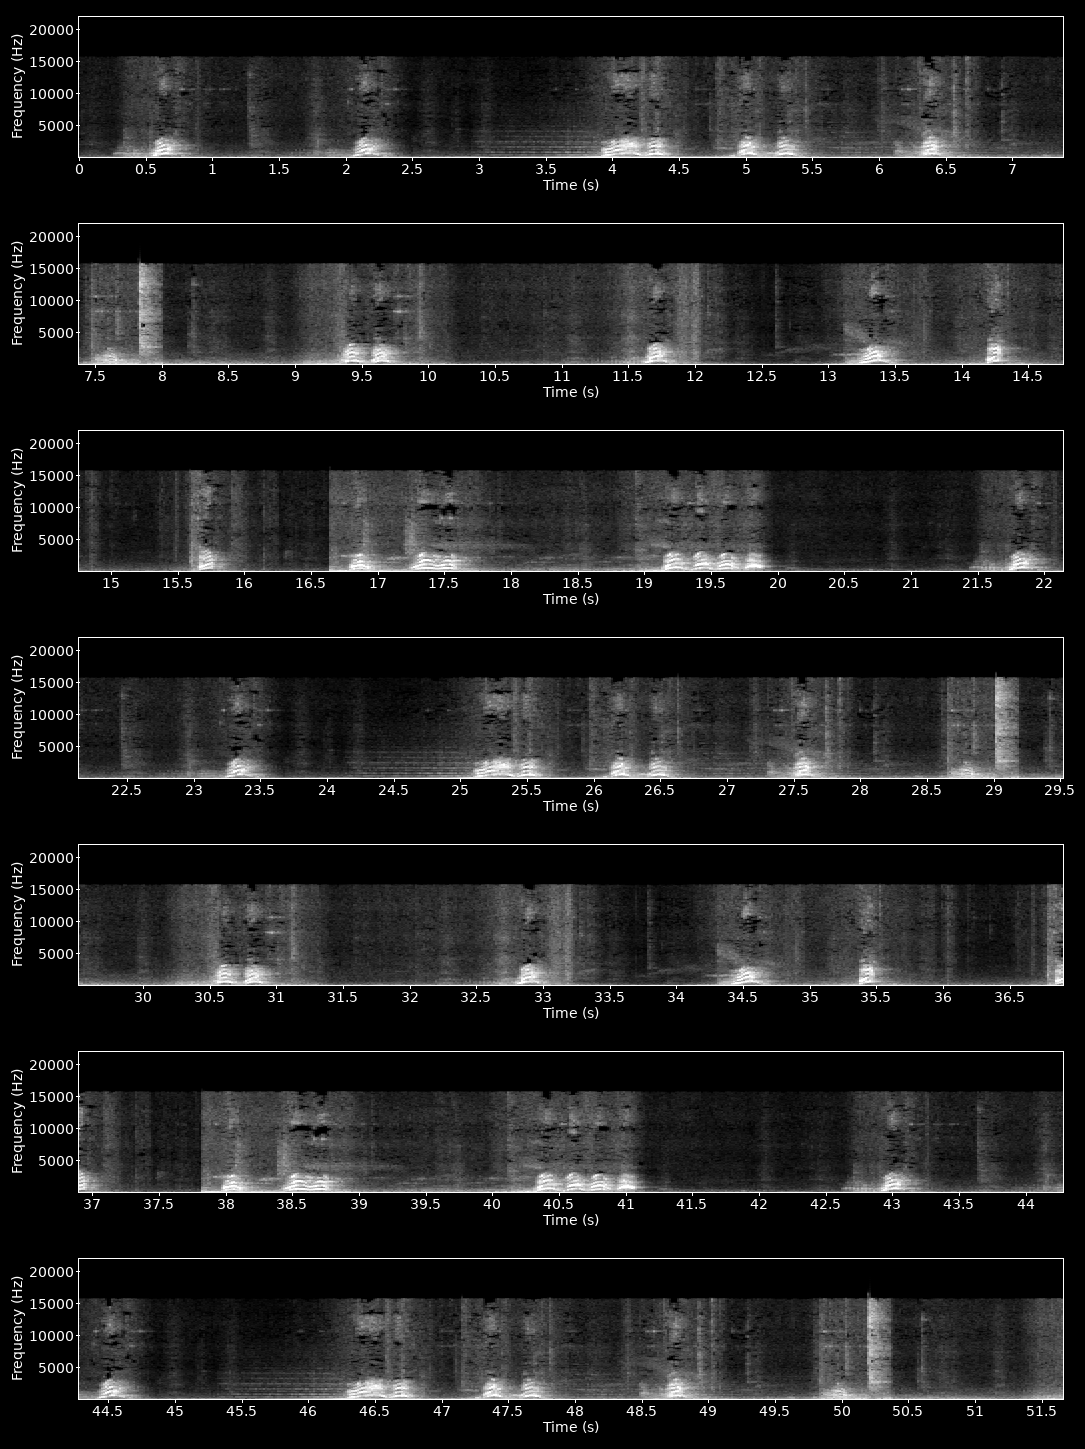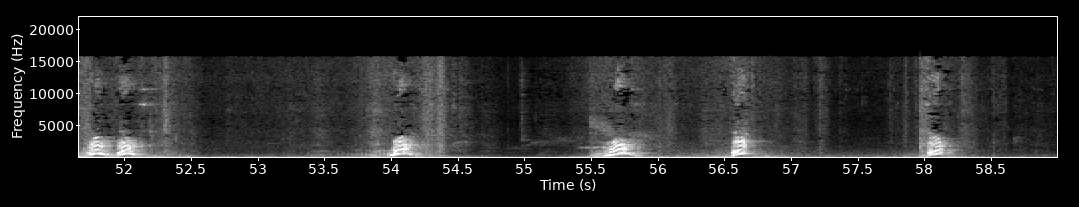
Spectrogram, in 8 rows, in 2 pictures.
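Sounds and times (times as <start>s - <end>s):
dog barking: 0.3s - 1.0s, 1.8s - 2.5s, 3.8s - 6.8s, 7.4s - 8.0s, 9.3s - 10.0s, 11.5s - 12.0s, 13.1s - 14.6s, 15.6s - 16.0s, 16.6s - 18.4s, 19.0s - 20.2s, 21.4s - 22.2s, 23.0s - 23.6s, 25.0s - 27.9s, 28.6s - 29.2s, 30.4s - 31.2s, 32.7s - 33.2s, 34.3s - 35.8s, 36.8s - 37.2s, 37.8s - 39.6s, 40.2s - 41.2s, 42.6s - 43.3s, 44.2s - 44.8s, 46.2s - 49.1s, 49.8s - 50.4s, 51.6s - 52.3s, 53.9s - 54.4s, 55.5s - 57.0s, 58.0s - 58.4s
low rumble: 1.1s - 10.3s, 16.6s - 19.8s, 22.6s - 31.4s, 37.8s - 40.7s, 43.8s - 51.8s.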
